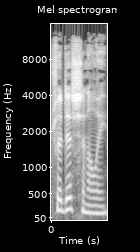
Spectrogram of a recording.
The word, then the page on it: traditionally: American English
